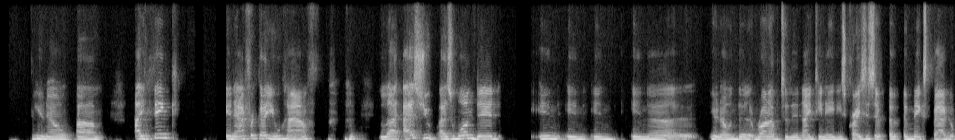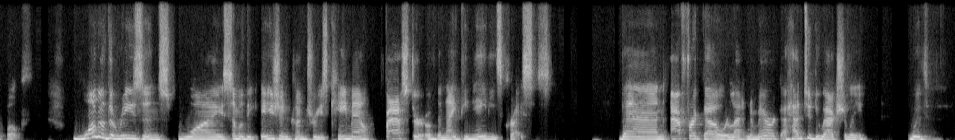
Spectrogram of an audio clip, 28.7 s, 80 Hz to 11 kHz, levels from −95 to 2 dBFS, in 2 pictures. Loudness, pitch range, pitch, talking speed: -20 LUFS, 170-205 Hz, 185 Hz, 130 wpm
